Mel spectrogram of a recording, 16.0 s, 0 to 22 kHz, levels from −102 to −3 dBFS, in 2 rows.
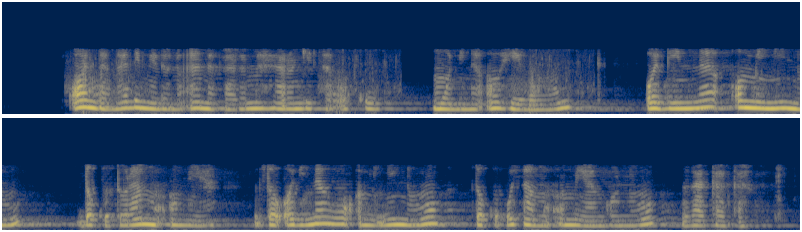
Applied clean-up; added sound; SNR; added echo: neural separator model SepFormer DNS4.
